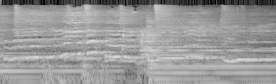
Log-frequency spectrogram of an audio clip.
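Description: Live band with a male singer: a bending, wavering vocal line over electric guitar and drums, with full sustained chords coming in about halfway and the voice settling on a long held note near the end.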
